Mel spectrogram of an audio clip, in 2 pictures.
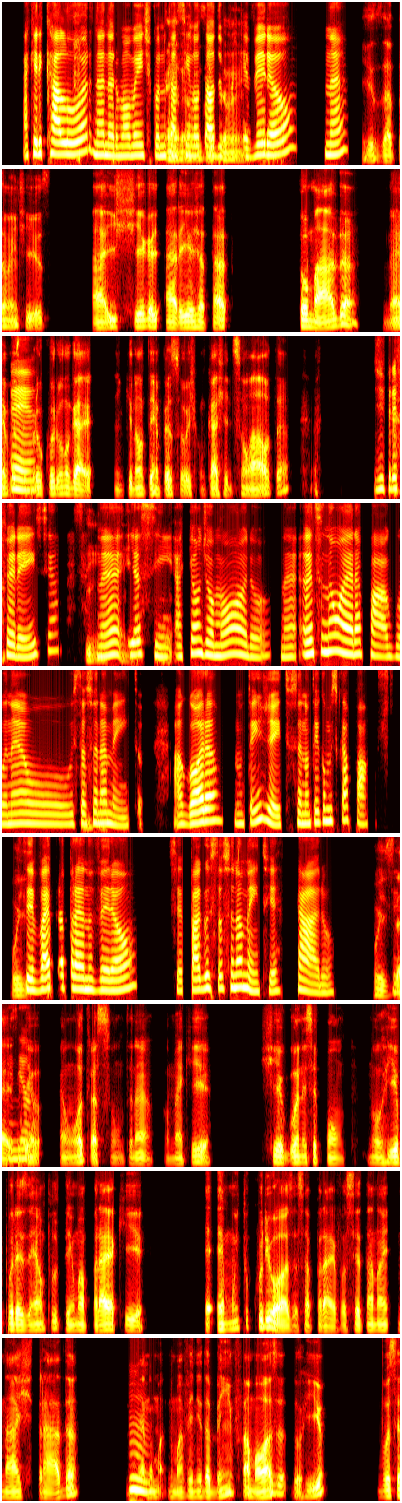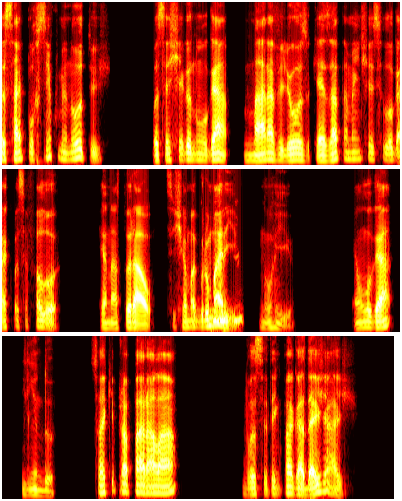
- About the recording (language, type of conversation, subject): Portuguese, podcast, Me conta uma experiência na natureza que mudou sua visão do mundo?
- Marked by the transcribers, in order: other background noise; tapping; chuckle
